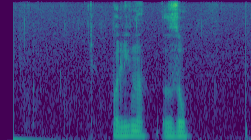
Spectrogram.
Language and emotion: Russian, neutral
